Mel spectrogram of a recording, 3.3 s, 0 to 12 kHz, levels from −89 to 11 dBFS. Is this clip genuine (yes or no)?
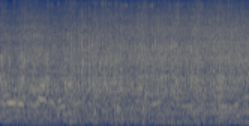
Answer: yes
